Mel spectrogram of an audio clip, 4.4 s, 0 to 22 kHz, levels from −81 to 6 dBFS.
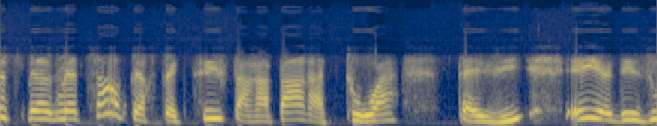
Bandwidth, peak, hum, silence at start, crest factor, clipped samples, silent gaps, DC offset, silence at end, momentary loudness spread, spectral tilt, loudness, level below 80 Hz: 17.5 kHz; 0 dBFS; none; 0 s; 12 dB; under 0.1%; none; under 0.1%; 0 s; 5 LU; -7.5 dB/octave; -11 LUFS; -48 dBFS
